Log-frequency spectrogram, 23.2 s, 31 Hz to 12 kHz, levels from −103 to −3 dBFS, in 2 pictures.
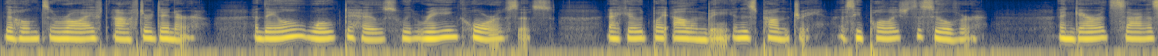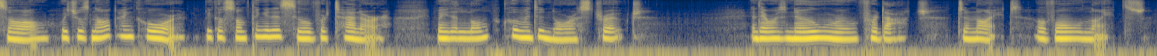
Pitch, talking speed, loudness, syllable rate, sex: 210 Hz, 150 wpm, -17 LUFS, 4.6 syllables/s, female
